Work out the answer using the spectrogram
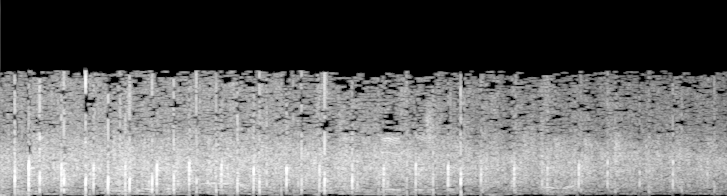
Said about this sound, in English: Can we have a round of applause for all our panelists?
